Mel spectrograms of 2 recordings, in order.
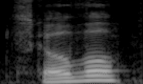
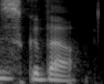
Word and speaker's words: Scovel: Did I say that right? Is it Scovel? – Scovel. Yeah. Should I put these on? – Scovel. – Oh, yeah. Better.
